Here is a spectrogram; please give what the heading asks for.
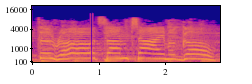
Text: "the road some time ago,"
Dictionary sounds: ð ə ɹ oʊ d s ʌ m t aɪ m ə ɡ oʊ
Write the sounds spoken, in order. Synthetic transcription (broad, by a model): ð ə ɹ oʊ d s ʌ m t aɪ m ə ɡ oʊ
